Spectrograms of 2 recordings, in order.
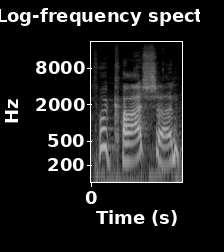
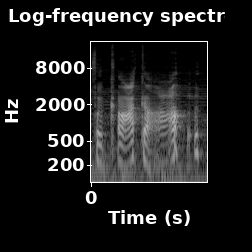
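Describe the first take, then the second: First: The last consonant sound is sh. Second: The last consonant sound is k. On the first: The speaker calls it right. "I know it's pronounced fakasha now" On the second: The speaker calls it wrong. "not fakaka"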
